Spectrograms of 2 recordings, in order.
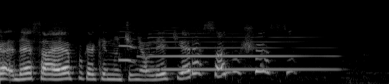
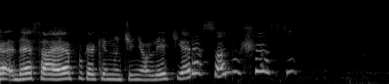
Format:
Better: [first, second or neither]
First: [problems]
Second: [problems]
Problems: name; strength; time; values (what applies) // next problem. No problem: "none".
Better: second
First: background sound (Wind instrument, woodwind instrument); 11 dB below the speech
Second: none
